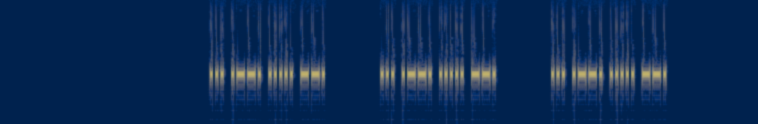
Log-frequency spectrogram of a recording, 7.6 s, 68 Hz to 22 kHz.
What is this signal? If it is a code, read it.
Morse code, heard as a keyed tone, about 46 wpm, 700 Hz. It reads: SP5G SP5G SP5G
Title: DXCC-100 Call Signs - 4 Characters - Repeated 3x - 45wpm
